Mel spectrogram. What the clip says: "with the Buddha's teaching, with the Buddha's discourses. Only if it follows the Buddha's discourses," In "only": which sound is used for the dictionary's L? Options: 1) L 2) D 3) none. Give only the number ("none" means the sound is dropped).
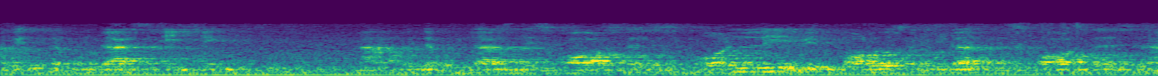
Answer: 1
